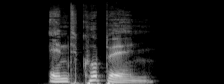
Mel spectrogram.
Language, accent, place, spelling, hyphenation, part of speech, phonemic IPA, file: German, Germany, Berlin, entkuppeln, ent‧kup‧peln, verb, /ɛntˈkʊpl̩n/, De-entkuppeln.ogg
- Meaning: to decouple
